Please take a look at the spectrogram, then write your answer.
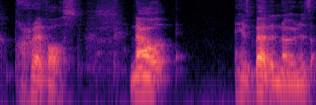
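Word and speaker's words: Prévost: i'm pronouncing that properly trying to catch that for the rs in french prevost now he's better known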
